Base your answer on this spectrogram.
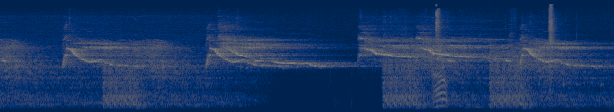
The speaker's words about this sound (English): The little noise that makes when the birds get hit.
